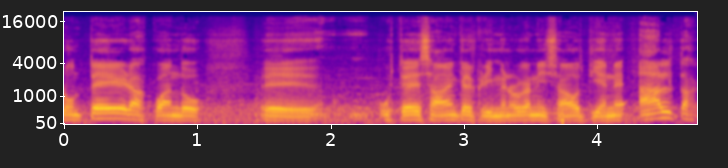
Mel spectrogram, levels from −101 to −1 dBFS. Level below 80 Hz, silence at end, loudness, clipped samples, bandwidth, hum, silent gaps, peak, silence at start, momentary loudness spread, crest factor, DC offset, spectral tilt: -52 dBFS; 0 s; -18 LUFS; under 0.1%; 19 kHz; none; none; -4 dBFS; 0 s; 13 LU; 14 dB; under 0.1%; -5 dB/octave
